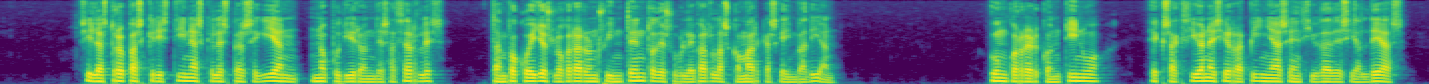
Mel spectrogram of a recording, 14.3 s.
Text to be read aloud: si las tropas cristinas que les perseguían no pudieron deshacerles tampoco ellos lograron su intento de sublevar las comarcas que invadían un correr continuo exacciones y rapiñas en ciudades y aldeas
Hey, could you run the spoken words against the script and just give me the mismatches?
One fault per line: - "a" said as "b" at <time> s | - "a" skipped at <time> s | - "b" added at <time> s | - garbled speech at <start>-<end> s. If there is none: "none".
none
